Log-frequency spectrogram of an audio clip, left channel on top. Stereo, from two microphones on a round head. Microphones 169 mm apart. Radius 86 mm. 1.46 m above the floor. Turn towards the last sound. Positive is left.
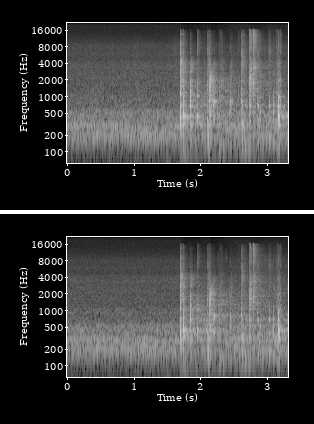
turn(degrees=20)  # may be behind; listen again after turning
